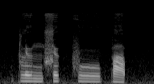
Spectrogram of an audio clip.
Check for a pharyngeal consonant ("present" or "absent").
absent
